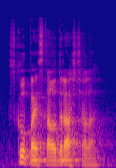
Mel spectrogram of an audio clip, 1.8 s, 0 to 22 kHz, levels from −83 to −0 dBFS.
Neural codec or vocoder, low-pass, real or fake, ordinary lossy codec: vocoder, 48 kHz, 128 mel bands, Vocos; 14.4 kHz; fake; none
